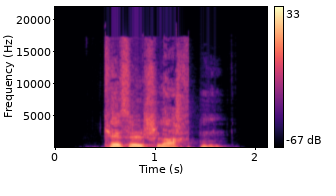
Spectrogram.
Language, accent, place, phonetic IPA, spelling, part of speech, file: German, Germany, Berlin, [ˈkɛsl̩ˌʃlaxtn̩], Kesselschlachten, noun, De-Kesselschlachten.ogg
- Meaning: plural of Kesselschlacht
